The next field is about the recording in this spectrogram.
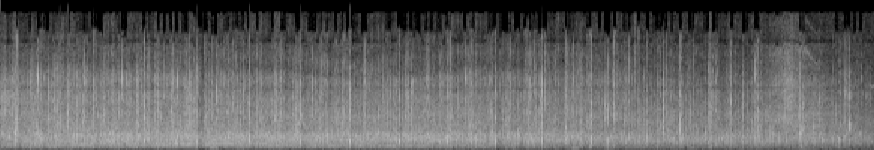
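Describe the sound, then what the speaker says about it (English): Loud, sustained applause from a large crowd at a college commencement ceremony, steady clapping with a faint murmur of voices beneath it. "She deserves a warm round of applause."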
